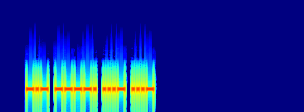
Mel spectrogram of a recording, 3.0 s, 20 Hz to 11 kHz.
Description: Morse code, heard as a keyed tone, about 50 wpm, 700 Hz. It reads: K9VV
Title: Call Signs - 50wpm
